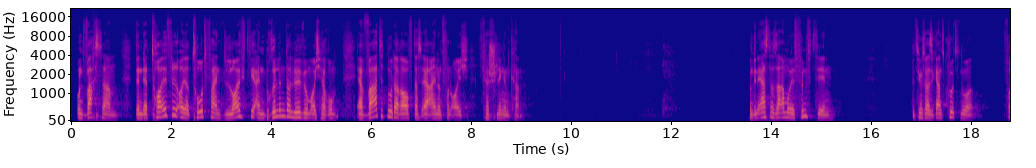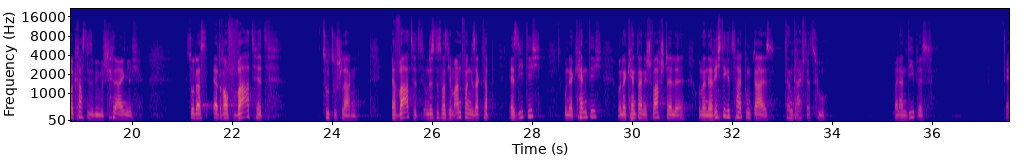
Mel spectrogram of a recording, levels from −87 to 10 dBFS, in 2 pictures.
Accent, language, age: German, German, 30-49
